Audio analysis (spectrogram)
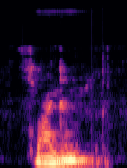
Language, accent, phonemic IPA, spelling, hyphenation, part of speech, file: English, Southern England, /ˈflæɡ(ə)n/, flagon, flag‧on, noun, LL-Q1860 (eng)-flagon.wav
